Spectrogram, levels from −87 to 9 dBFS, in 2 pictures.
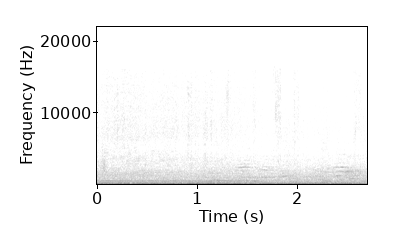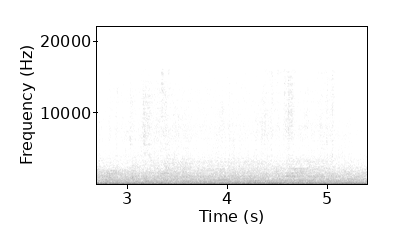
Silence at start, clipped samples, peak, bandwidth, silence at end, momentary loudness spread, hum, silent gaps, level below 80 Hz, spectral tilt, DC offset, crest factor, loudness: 0 s; under 0.1%; -30 dBFS; 16 kHz; 0 s; 1 LU; none; none; -46 dBFS; -6.5 dB/octave; under 0.1%; 14 dB; -51 LUFS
